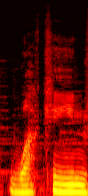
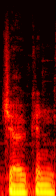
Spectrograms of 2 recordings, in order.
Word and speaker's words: Joaquin: The main actors are Joaquin Phoenix, I believe that's how you pronounce his name. Like, I always like to have a little bit of a joke and call him Jokin Phoenix, because, you know, that's how his name's spelt, but obviously it's not pronounced that way.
